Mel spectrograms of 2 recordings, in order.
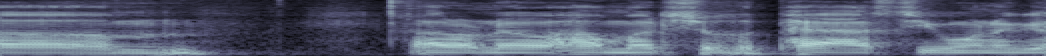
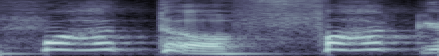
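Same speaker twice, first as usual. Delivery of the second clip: very high, slow incredulous cry; mock disbelief; slower than usual. Reacting to rude welcome, mock disbelief. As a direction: stretch out the shock.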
